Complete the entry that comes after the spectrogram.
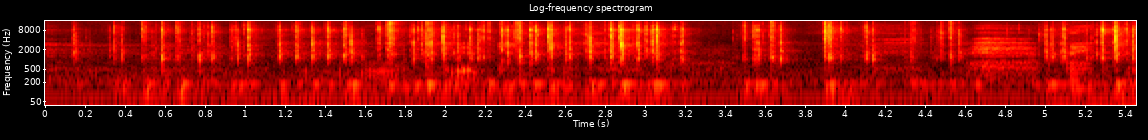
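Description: Rapid, uneven typing on a computer keyboard, with close, crisp key clicks in bursts and short pauses over about five seconds and no talking.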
